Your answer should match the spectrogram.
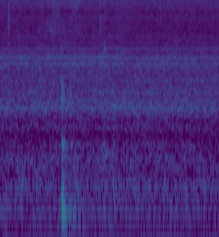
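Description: Near silence: room tone, with one short faint click a little over half a second in.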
